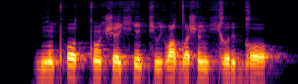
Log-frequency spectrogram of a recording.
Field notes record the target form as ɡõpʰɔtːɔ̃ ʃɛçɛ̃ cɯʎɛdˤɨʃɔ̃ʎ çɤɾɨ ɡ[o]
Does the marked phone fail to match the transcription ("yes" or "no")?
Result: yes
